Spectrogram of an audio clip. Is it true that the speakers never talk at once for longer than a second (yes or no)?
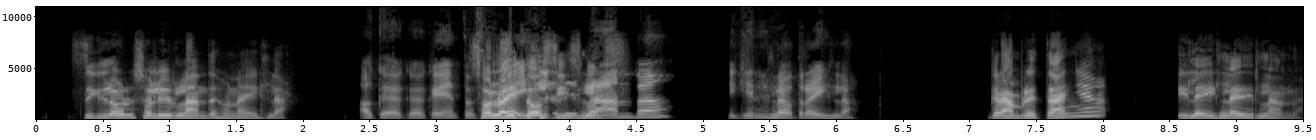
no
